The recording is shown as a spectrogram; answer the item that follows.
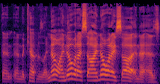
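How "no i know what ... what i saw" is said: high, loud repeated insistence; captain shouting at the first mate, stubborn; screaming insistence. Acted. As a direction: yell it like nobody believes you. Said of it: "as he's screaming about knowing what he saw".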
